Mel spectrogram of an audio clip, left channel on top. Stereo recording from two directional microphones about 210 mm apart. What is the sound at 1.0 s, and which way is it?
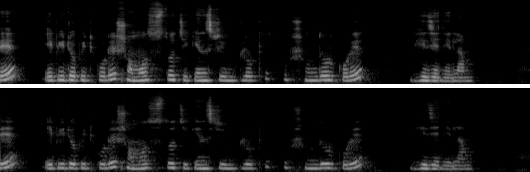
Speech, 30° left (ahead or behind).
